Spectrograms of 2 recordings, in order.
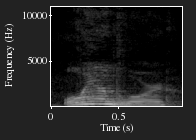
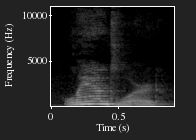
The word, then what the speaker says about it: landlord: and next we have landlord with a stress on the first syllable landlord landlord if you rent an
